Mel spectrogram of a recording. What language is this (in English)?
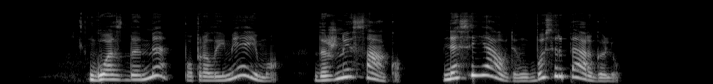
Lithuanian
